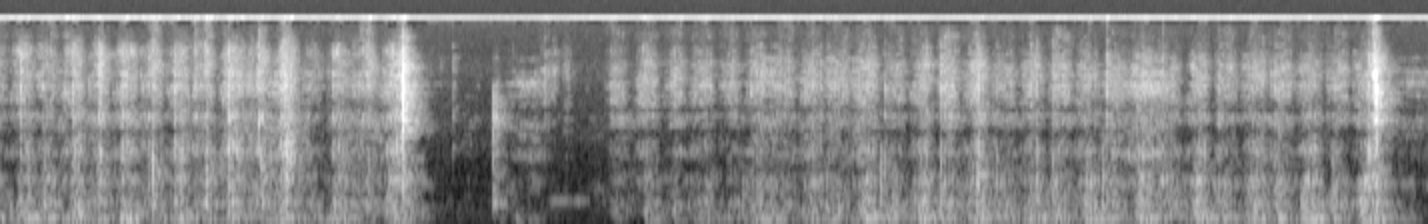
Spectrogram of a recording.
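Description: A steel blade rubbed back and forth on a fine, water-wetted sharpening stone in quick rasping strokes. The strokes stop for about a second and a half after three seconds, with one small click in the gap, then start again.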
